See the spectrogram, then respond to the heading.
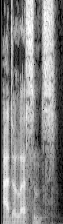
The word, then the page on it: adolescence: anglais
